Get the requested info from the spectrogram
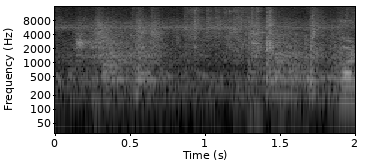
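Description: Speech in Otjiherero among a seated gathering, with voices at a conversational level.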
